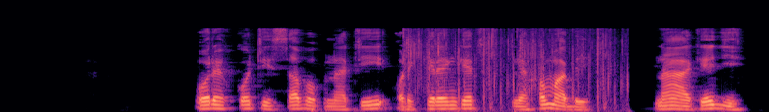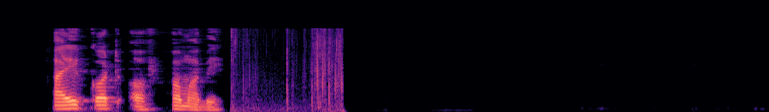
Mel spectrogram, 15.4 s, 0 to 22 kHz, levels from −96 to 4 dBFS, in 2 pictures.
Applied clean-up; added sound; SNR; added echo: neural mask model RNNoise.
